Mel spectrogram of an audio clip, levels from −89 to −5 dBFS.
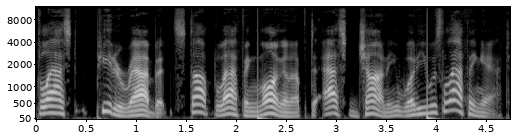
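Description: Speech with two DC steps, at 2.22 s and 3.91 s: the zero line jumps by about -20 dBFS, giving a low thump that settles back as a 5 Hz high-pass drains the offset.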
